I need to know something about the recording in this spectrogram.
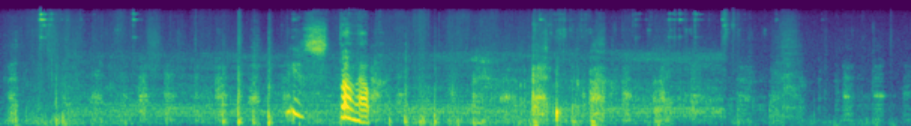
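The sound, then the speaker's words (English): A dog whimpers in short, high, wavering whines near the middle while a person talks over it. “You're a shitty doggy.”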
